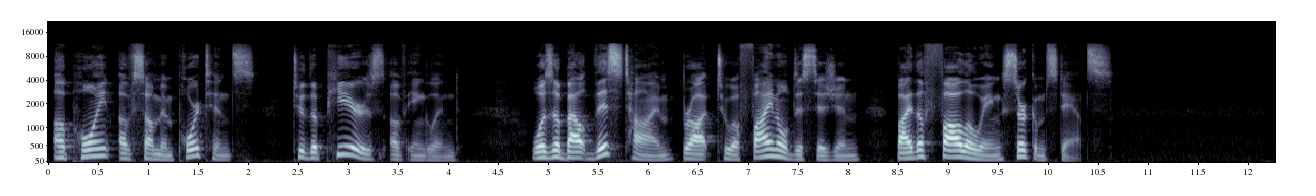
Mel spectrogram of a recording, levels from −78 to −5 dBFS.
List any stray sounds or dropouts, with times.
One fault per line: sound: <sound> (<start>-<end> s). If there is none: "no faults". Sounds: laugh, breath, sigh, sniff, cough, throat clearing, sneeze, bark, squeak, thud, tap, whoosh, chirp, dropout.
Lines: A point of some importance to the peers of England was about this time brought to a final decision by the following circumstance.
no faults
